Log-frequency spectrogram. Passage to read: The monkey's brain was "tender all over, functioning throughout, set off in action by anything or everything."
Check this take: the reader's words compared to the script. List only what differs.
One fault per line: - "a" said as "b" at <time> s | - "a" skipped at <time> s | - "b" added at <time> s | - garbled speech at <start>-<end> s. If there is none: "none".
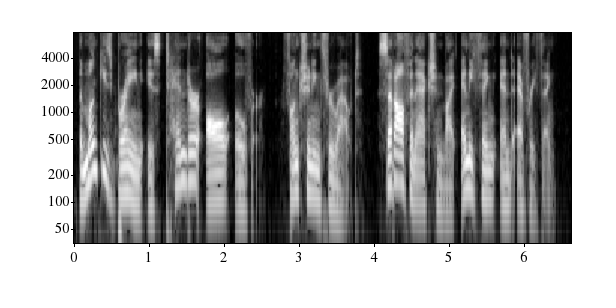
- "was" said as "is" at 0.9 s
- "or" said as "and" at 5.7 s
